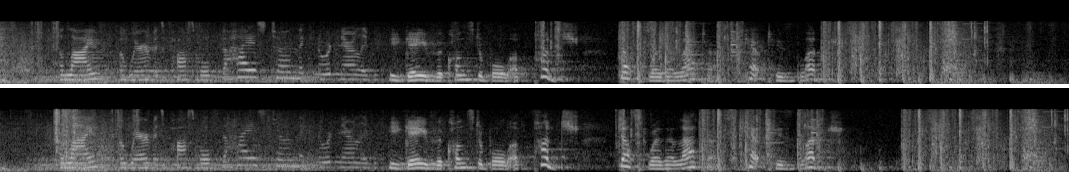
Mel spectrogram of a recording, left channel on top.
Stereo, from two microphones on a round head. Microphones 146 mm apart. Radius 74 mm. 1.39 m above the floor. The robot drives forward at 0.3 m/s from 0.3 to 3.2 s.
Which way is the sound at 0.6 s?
30° right (ahead or behind).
